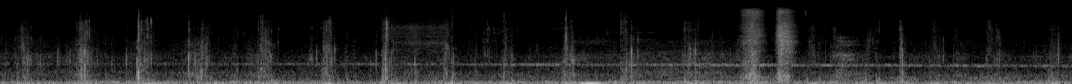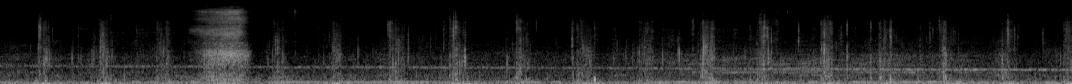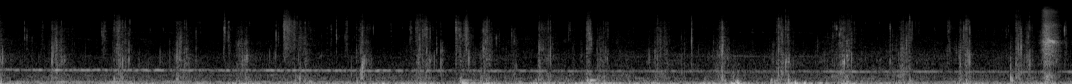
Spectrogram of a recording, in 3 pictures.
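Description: Footsteps walking along a trail at a steady pace, about two steps a second. A faint thin tone slides slowly down in pitch underneath, and a short rushing noise comes about 13 seconds in.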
